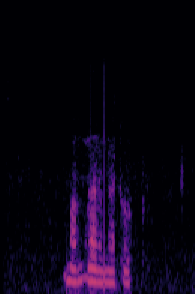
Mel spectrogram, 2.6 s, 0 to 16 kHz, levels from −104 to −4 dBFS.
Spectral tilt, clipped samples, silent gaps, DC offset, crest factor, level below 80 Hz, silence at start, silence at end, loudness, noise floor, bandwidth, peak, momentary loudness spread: -9 dB/octave; under 0.1%; none; under 0.1%; 22 dB; -82 dBFS; 0.85 s; 0.85 s; -56 LUFS; under -90 dBFS; 5.6 kHz; -36 dBFS; 11 LU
